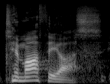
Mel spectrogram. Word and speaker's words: Timotheos: Timotheos is how you pronounce his name in the Greek.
